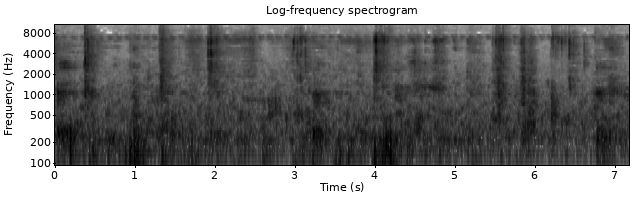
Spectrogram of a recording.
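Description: Close-miked chewing of crispy deep-fried pork mesentery (chicharon bulaklak): irregular sharp crunches as it is bitten and chewed, the loudest about four seconds in.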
